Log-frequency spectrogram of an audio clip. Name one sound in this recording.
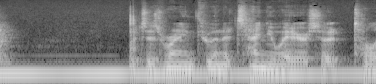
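A synthesizer sings warbling, shifting tones.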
